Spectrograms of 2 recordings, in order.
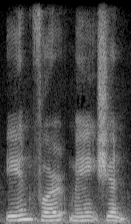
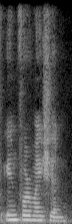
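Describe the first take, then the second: First: "Information" slowly in four beats, IN-FOR-MA-TION; syllable by syllable. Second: Said in the usual way. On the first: Shown as a demonstration. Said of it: "four syllables". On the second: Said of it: "and the others".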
